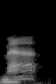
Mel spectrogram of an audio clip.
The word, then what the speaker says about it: Matt: It didn't help that my name was Matt, which rhymes with fat.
